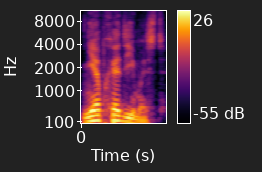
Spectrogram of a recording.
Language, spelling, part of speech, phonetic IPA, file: Russian, необходимость, noun, [nʲɪəpxɐˈdʲiməsʲtʲ], Ru-необходимость.ogg
- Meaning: necessity, need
